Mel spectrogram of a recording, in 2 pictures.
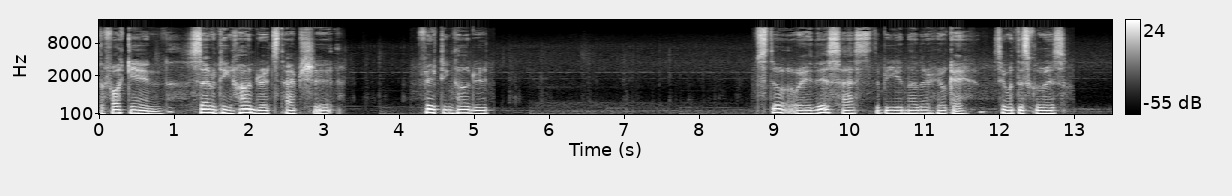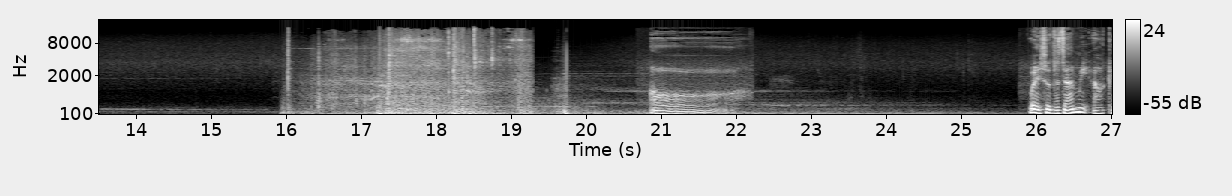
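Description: A young man speaks quietly and tensely, close by.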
